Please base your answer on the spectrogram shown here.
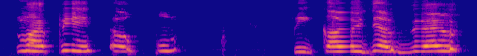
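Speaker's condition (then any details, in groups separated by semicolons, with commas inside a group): Cerebral palsy; cerebral palsy since childhood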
